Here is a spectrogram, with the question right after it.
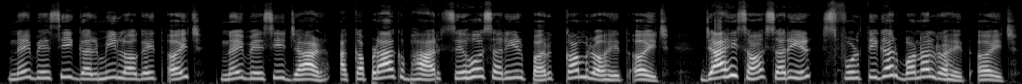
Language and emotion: Maithili, neutral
